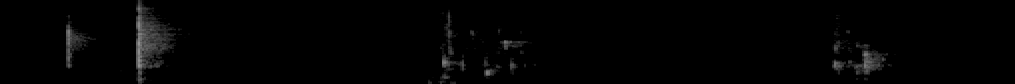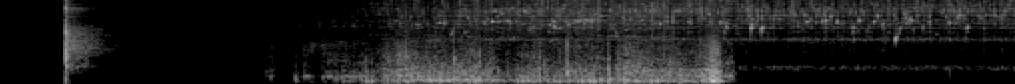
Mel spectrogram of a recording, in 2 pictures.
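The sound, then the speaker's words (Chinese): A few scattered wet clicks and drips, then a loud, dense crackling fizz of specially made bubbling water applied in the ear canal during ear cleaning starts suddenly and keeps hissing steadily to the end. “接下来一样，使用特制的气泡水涂抹在耳道里面。”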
